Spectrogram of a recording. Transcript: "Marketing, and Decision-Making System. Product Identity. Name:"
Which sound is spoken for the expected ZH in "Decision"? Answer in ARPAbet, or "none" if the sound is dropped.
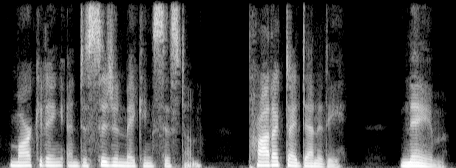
ZH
